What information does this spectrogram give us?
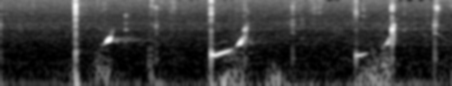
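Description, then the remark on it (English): Someone makes mouth-produced water drip sounds, three wet plinks with a rising pitch, evenly spaced about half a second apart, with no talking. “Love the drip. Yeah. Drip, drip, drip, drip, drip.”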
